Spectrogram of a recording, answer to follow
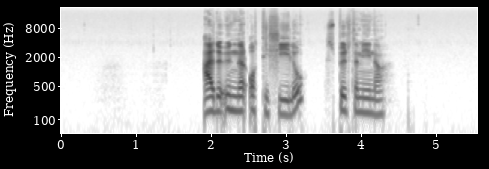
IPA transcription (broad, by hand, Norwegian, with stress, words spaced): ˈæːɹ ˈdʉː ˈʉnəɾ ˈɔtɪ ˈçiːlʊ ˈspʉːɾtə ˈmʏnɑ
